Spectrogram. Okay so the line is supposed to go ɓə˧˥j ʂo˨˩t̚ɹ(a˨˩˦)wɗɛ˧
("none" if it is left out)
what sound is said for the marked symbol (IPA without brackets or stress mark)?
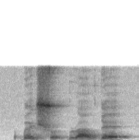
a˨˩˦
